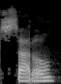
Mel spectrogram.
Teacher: The letter T of the word subtle is not pronounced as a true T sound. It's pronounced as a quick D sound. Remember, this change happens to the T sound when it occurs after a vowel or R sound and before a vowel, R sound, or L sound.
